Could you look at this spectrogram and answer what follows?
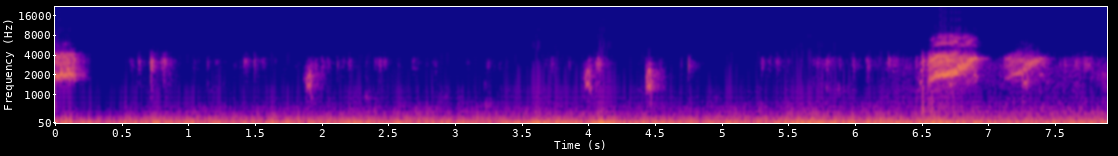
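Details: Iberian magpies, dated 03-10-20: spaced short chattering notes from several birds, then a louder, longer, wheezy harsh call near the end, over quieter low background noise.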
